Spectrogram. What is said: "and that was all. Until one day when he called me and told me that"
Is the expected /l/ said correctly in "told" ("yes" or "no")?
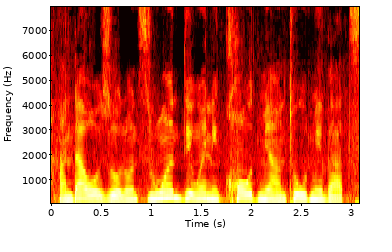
yes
